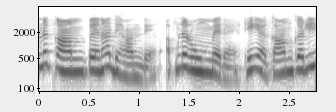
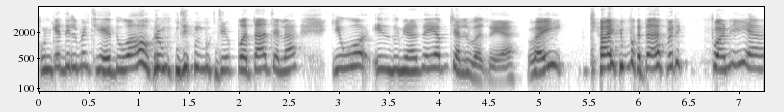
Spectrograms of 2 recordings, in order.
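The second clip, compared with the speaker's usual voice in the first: louder, words riding on laughter; laughing while talking; 4 dB louder than usual. Real, not acted. Laughing to viewers about karma's twist. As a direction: admit it's funny while still laughing. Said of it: "मुझे हंसी आ रही है ना".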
